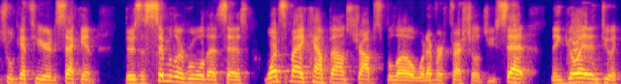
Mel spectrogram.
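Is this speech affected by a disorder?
No.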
